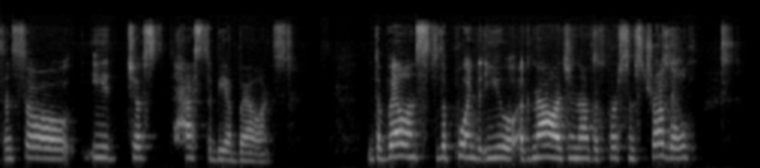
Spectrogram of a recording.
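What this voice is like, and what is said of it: Russian accent. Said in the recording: “you're like a real Russian. Like, you have a Russian accent.”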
